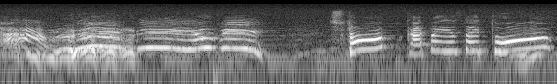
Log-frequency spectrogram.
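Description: Cartoon characters' voices making wordless cries and exclamations, the pitch gliding and bending. A longer stretch of cries comes first, then several short rising cries in the second half.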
